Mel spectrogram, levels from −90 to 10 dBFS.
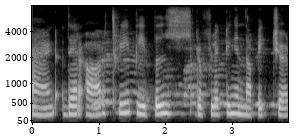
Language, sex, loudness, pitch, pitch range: English, female, -16 LUFS, 210 Hz, 200-235 Hz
